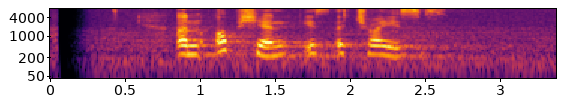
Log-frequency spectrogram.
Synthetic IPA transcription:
ə̃nɔpʃə̃nisət͡ʃɔɪs

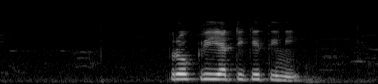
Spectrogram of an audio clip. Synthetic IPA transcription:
pɾokɾijaʈiket̪ini

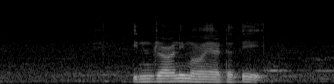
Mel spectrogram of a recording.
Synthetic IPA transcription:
inɾaːnimaːjaʈɐt̪eː

